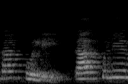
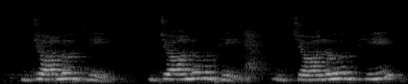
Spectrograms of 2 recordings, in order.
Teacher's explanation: জলধি ওকারান্ত হয়ে যাচ্ছে, অর্থাৎ মাঝখানে অটা ওকারান্ত হয়ে যাচ্ছে। বলছে কি মাঝখানে অ এর পরে যদি হ্রস্বইকার, হ্রস্বইকার আছে, এখানে হ্রস্বইকার আছে, বা হ্রস্ব উ থাকে, হ্রস্ব কিংবা হ্রস্ব উ থাকে, বা হ্রস্ব উকার থাকে, সেক্ষেত্রে হয়ে যাচ্ছে বিরতি, বিরতি, অর্থাৎ ওকারান্ত হয়ে যাচ্ছে। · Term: সংবৃত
